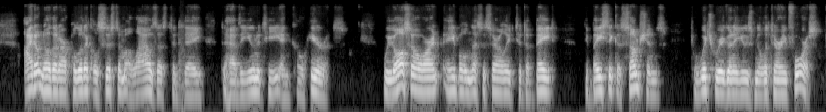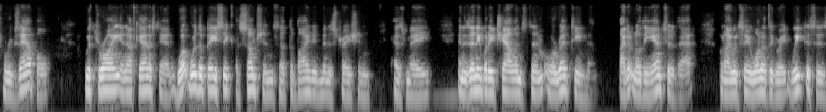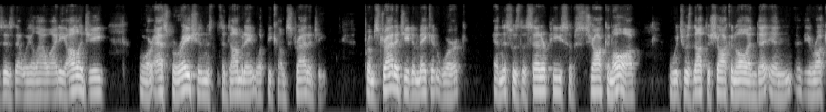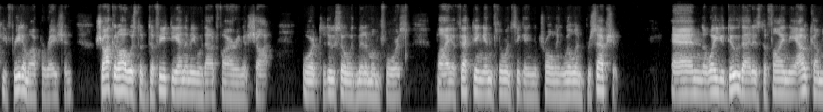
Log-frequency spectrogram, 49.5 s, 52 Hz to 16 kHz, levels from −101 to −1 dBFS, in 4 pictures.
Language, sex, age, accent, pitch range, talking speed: English, male, 60-79, American, 125-150 Hz, 185 wpm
